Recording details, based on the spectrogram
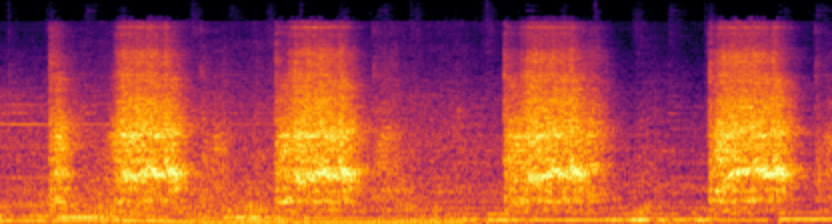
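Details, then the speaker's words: Super Cub starter cranks slowly in four one-second whirring bursts without catching, even after the battery was replaced; it kick-starts easily. Switch, relay or starter motor suspected. "The starter motor is not turning properly and will be repaired. This, the starter motor will slow down and He replaced the battery, but still too slow."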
